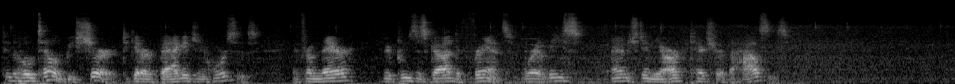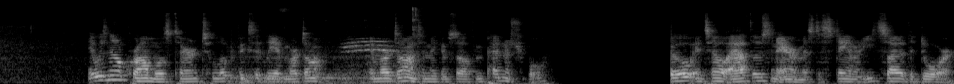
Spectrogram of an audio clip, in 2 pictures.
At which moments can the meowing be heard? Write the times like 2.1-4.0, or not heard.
4.5-6.2, 11.8-13.8.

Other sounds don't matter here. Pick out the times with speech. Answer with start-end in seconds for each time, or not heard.
0.0-8.0, 10.4-15.1, 16.2-19.0.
